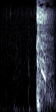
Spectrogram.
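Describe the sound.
A single sharp cough from someone with something caught in the throat. It bursts out loud after a few faint small sounds, then trails off rough and breathy.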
